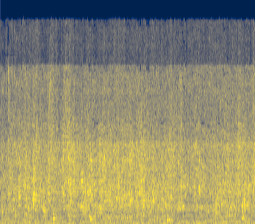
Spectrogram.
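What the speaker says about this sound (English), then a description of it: "now I'll wash my hands because they're a little bit greasy" Greasy hands are washed under a running kitchen tap in a steady, close, hissing stream of water that continues evenly throughout with no talking.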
